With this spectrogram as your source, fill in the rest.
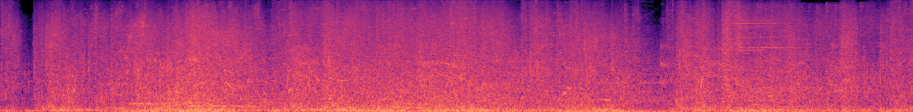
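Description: Game battle effects crash, zap and whoosh without pause.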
